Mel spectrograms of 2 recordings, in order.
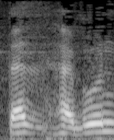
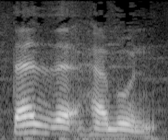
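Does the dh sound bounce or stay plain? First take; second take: plain; bounced. First: The dh is closed without any bounce. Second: The dh is released with a bounce. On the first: The speaker calls it right. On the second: The speaker calls it wrong.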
